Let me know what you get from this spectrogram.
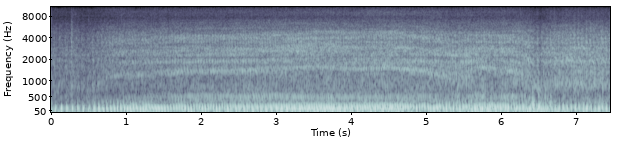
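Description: Motorbike engine running while riding, its note rising over the first few seconds and falling back about five to six seconds in.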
